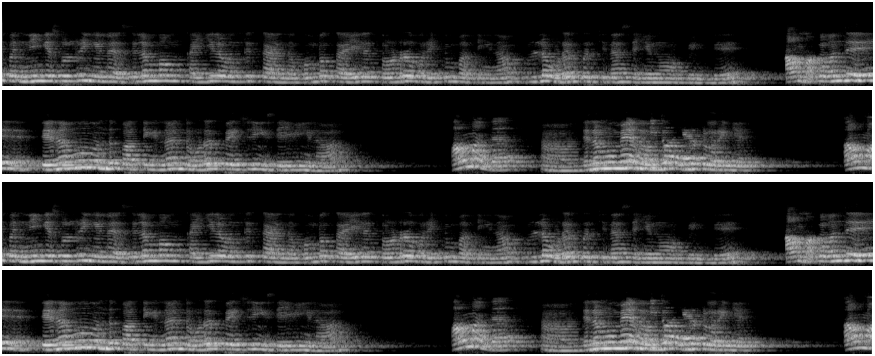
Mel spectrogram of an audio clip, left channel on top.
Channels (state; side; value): identical; both; correlation 1.00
